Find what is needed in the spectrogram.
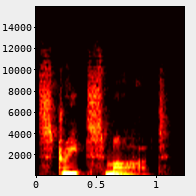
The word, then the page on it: street smart: British English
